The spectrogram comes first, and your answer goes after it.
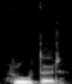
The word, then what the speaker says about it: hrútur: And the next one is hrútur.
